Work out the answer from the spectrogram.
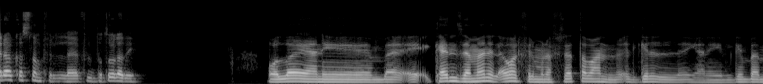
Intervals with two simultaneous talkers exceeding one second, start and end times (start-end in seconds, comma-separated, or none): none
